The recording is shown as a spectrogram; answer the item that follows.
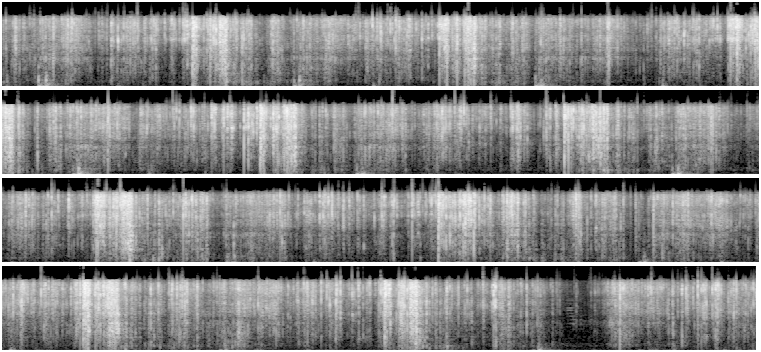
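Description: Foil trading-card pack wrappers being torn open and crumpled by hand: irregular bursts of crinkling and ripping foil, with a short lull near the end.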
